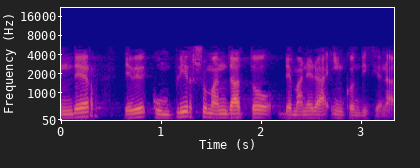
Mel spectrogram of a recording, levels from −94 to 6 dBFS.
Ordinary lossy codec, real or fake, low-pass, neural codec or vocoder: none; real; 5.4 kHz; none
